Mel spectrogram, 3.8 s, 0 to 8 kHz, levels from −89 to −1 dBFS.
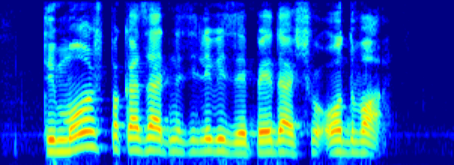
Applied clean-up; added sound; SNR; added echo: none; none; none; none.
